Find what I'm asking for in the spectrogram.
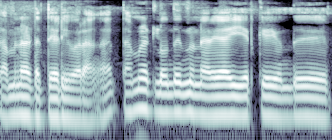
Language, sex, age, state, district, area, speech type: Tamil, male, 30-45, Tamil Nadu, Tiruchirappalli, rural, spontaneous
